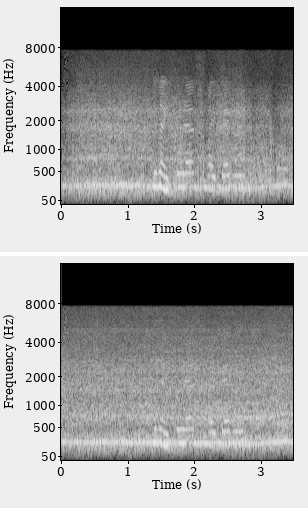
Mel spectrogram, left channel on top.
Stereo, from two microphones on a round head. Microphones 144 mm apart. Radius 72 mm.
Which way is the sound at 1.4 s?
30° left (ahead or behind).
